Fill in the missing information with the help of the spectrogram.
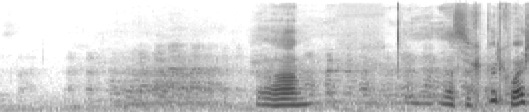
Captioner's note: laughter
